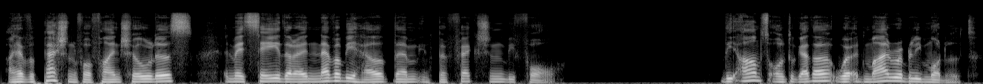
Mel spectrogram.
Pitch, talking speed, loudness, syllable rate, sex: 130 Hz, 145 wpm, -19 LUFS, 5.2 syllables/s, male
